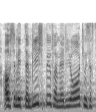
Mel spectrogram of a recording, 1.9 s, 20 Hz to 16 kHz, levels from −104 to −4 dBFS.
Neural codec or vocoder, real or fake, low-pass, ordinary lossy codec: none; real; 7.2 kHz; none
